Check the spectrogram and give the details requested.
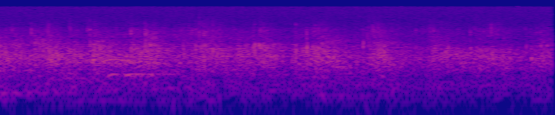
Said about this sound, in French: On peut l'applaudir.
